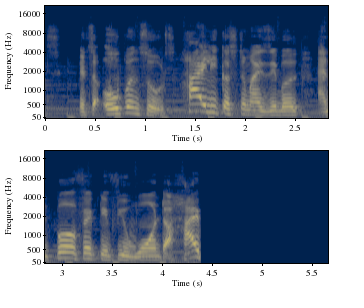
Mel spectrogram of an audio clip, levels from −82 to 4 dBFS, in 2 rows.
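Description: At 4.38 s the sound has a cut-off end: the final buffers never played, so it stops mid-sound into digital silence, a flat waveform and blank spectrogram without any decay tail.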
